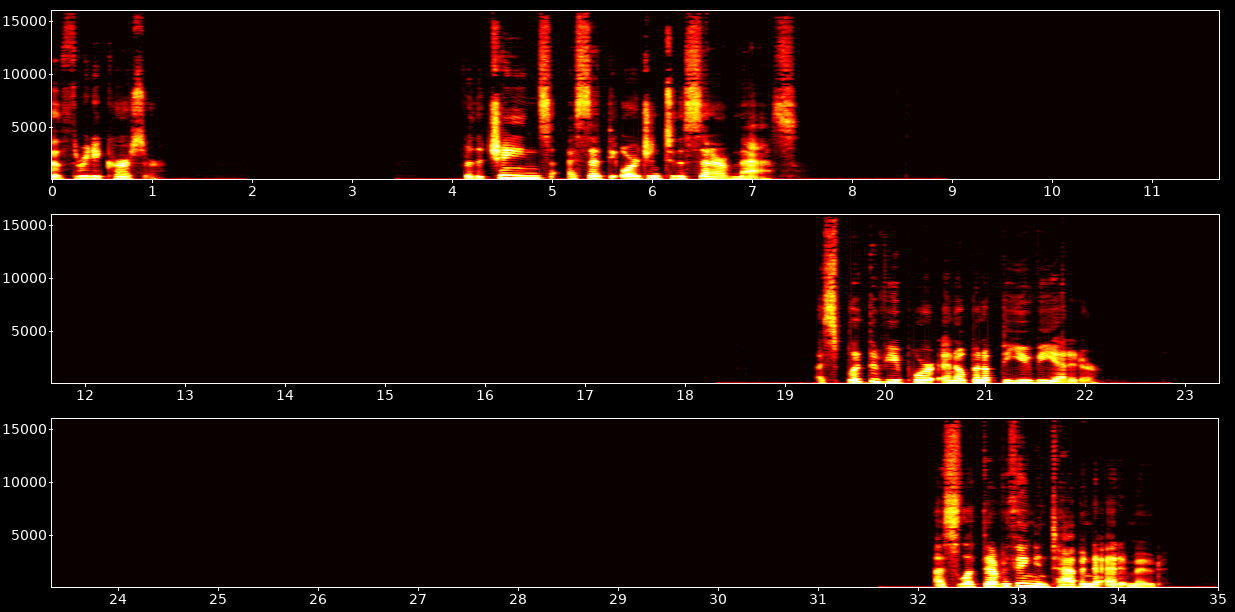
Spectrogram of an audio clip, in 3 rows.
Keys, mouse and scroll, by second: 0.0 r, 1.5 click, 2.1 ctrl+z, 4.6 click, 7.1 right click, 12.5 click, 14.4 r, 15.9 click, 16.4 ctrl+z, 18.3 click, 19.1 shift+middle click, 19.1 shift+scroll down 1, 24.4-26.5 drag, 27.8 t, 28.9 click, 33.7 shift+middle click.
